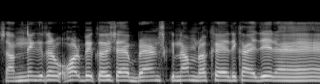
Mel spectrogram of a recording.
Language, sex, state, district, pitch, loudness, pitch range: Hindi, male, Jharkhand, Garhwa, 190 Hz, -13 LUFS, 180-195 Hz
